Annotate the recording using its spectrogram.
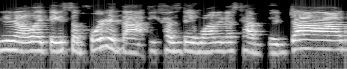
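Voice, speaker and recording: A woman speaks with an American accent at a fairly high pitch. Her tone is bright and sharp, with fairly even intonation. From New York area, Westchester County. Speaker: community talk host. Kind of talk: casual monologue. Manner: casual, filler-heavy.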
